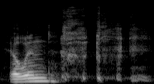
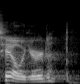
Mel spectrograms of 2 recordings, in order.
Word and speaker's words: Hilliard: in opposition Mr hilland I hope I got close to the pronunciation it's it's Hilliard Hill nerd my name's you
